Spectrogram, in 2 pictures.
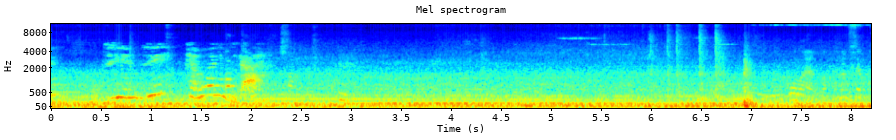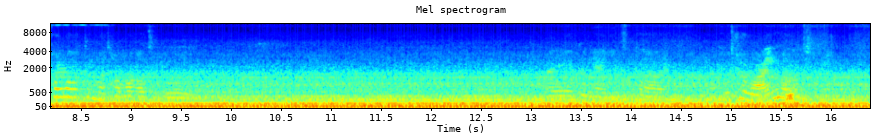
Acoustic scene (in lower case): bus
